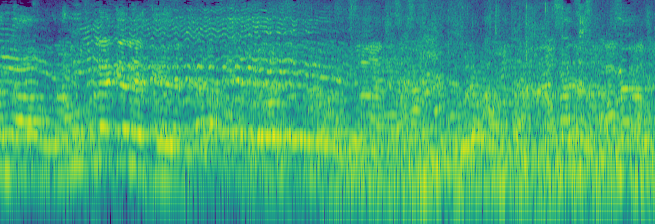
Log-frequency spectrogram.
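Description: Lively chatter: many voices talking over one another at once.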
